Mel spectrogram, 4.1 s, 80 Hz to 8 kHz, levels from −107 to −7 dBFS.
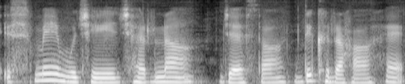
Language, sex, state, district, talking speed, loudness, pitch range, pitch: Hindi, female, Madhya Pradesh, Katni, 105 wpm, -18 LUFS, 155-175 Hz, 165 Hz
